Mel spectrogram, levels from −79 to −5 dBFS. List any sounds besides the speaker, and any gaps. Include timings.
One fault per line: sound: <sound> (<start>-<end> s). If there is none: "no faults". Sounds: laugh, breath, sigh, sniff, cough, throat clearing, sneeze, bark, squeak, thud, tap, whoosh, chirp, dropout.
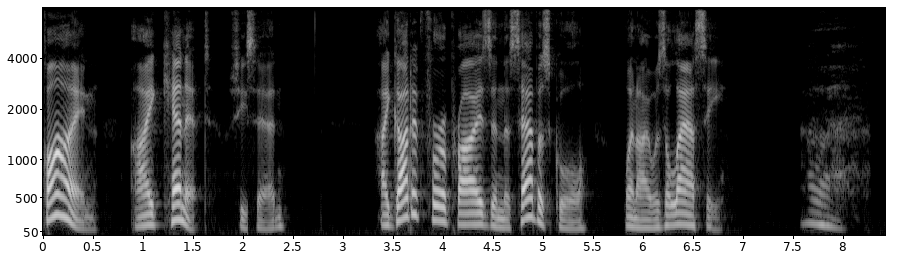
sound: sigh (7.6-8.3 s)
